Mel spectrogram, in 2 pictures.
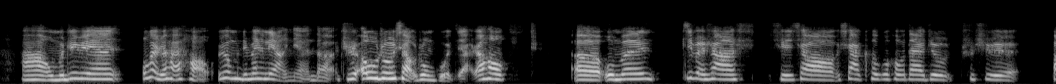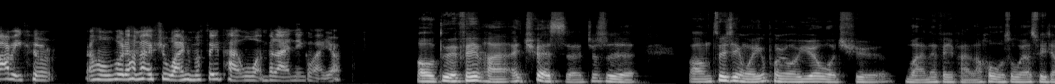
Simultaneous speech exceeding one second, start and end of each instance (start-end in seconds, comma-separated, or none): none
